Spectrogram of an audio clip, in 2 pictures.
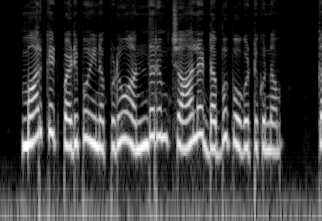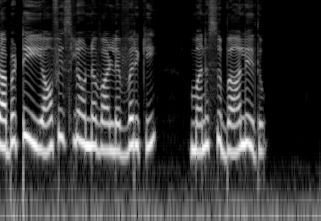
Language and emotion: Telugu, sad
